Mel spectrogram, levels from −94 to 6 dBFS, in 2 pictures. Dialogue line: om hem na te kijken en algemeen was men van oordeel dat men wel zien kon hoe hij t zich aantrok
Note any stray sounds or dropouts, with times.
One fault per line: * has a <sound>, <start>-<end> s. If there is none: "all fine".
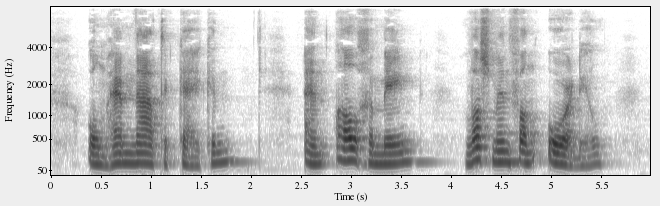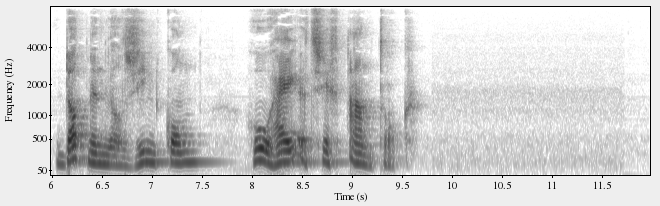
all fine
